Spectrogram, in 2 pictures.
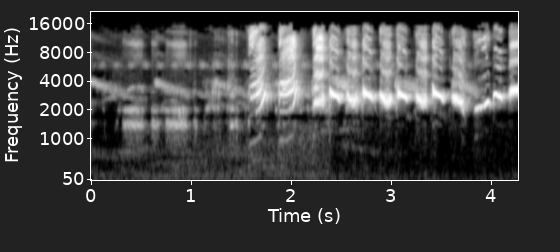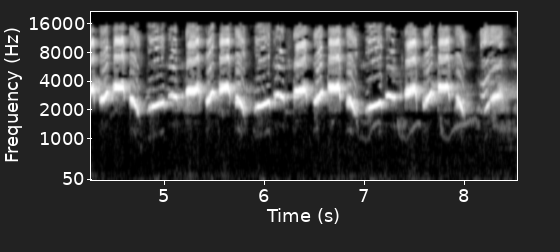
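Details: Chinese hwamei (Garrulax canorus), five-phase songster, singing while dancing: a loud, rich song of quick varied whistles and trills, nearly three notes a second, after a brief quieter opening.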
